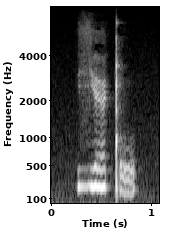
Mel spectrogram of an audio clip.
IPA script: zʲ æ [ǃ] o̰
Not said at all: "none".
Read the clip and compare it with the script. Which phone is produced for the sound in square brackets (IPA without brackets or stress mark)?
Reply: ǃ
